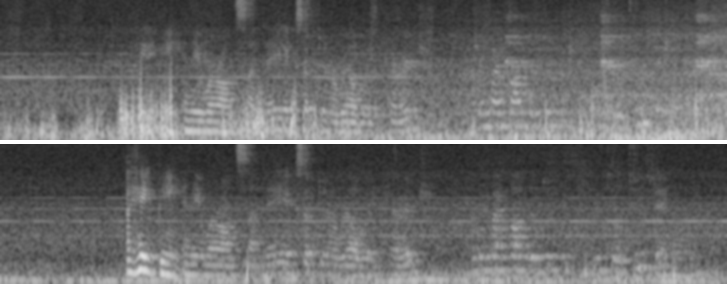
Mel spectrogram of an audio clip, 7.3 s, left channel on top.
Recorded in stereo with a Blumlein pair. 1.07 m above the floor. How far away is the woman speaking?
About 0.5 m.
